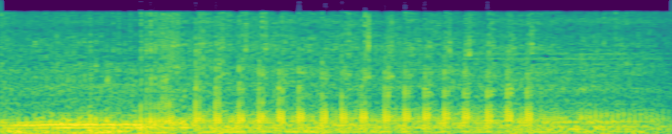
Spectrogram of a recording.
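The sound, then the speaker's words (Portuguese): Motorcycle engines roar loudly and continuously, revving with rapid rattling pulses as motorcyclists speed through the streets of Belo Horizonte, Brazil, in the early hours after midnight, with no talking. “Os motociclistas invadem as ruas de Belo Horizonte.”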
